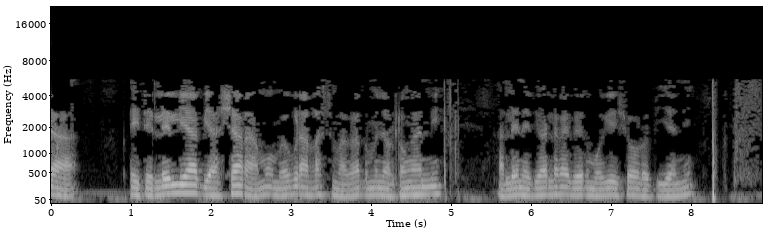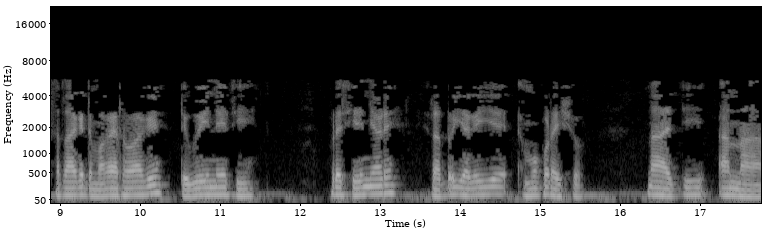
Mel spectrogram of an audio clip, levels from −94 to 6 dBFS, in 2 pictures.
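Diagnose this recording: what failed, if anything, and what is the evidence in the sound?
The codec stage is where this went wrong: it's heavy MP3 compression, likely at a very low bitrate, somewhere around 17 kbps. The speech has nothing above 5.6 kHz for the whole clip, and the s sounds go swirly and metallic because the encoder keeps dropping weak frequency lines frame to frame.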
